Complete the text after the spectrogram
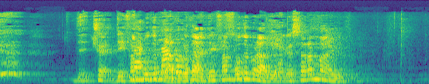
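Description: An accordion plays a lively tune.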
